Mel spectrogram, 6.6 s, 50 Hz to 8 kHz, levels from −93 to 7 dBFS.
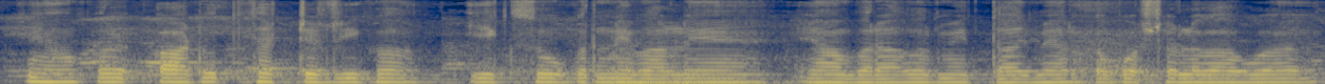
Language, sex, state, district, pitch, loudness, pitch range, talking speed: Hindi, male, Uttar Pradesh, Budaun, 135 Hz, -19 LUFS, 130-140 Hz, 165 wpm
